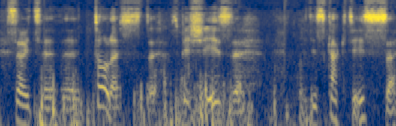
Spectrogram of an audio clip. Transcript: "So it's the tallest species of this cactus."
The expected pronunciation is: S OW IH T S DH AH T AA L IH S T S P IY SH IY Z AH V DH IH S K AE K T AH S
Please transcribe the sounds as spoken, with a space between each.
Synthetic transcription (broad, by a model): S OW IH T S DH AH T AA L IH S T S P IY SH IY Z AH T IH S K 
